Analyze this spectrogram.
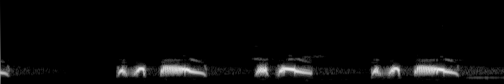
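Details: Spotted dove decoy, cooing to bring in wild doves: three phrases of paired short notes and a longer coo dropping in pitch, spaced about one and a half seconds apart, otherwise silent.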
